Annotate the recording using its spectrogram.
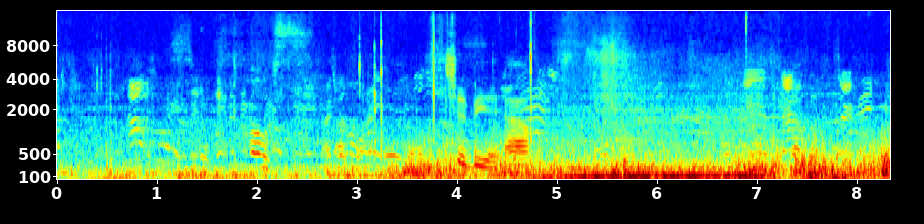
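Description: Young players and spectators shout across an outdoor field.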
